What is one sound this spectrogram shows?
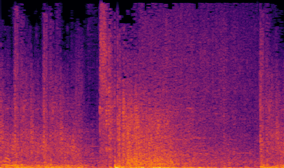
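An explosion booms with a loud roar.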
